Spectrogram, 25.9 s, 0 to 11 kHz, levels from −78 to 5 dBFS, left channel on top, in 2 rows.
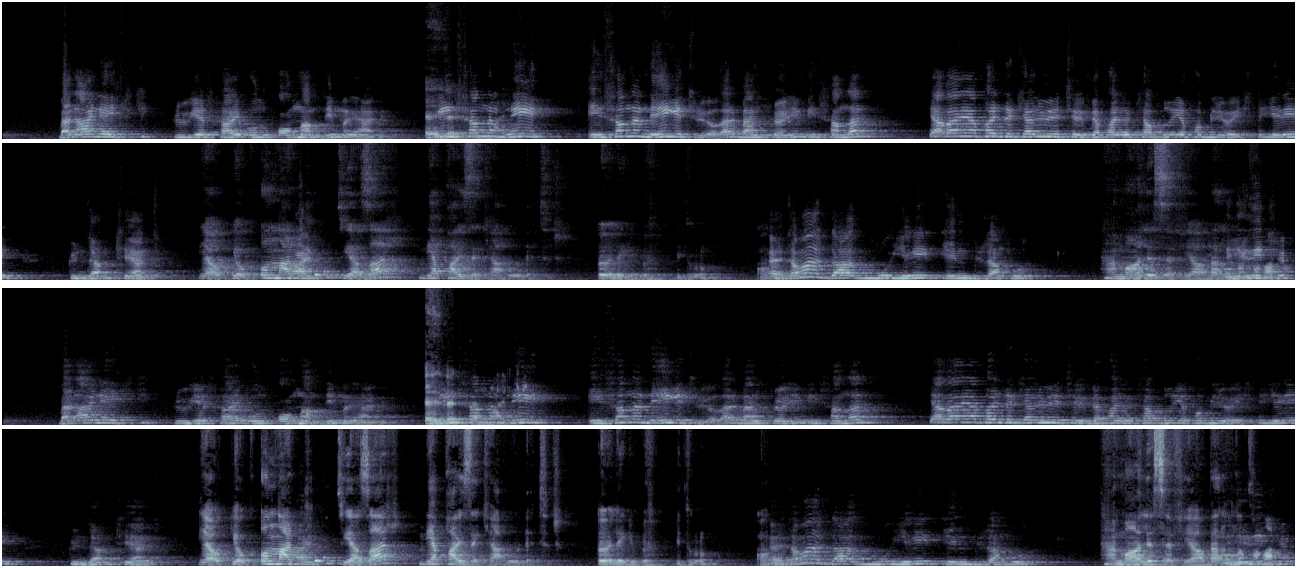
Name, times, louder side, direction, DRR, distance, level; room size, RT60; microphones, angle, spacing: voice 1, 0.6-3.8 4.3-5.4 5.9-8.7 9.3-13.1 13.6-14.4 15.8-16.1 20.6-23.2 25.2-25.8, left 2 dB, 55° left, 7 dB, 1.0 m, -27 dB
voice 2, 4.2-5.0 14.9-18.4 18.9-20.0 20.5-20.8 23.9-25.8, right 4 dB, 80° right, 9 dB, 0.9 m, -25 dB
14.0 x 5.6 x 6.0 m, 1.1 s
head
